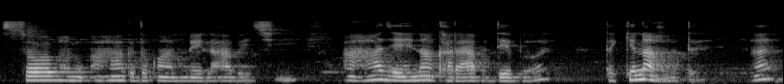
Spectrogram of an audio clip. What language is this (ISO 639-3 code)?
mai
